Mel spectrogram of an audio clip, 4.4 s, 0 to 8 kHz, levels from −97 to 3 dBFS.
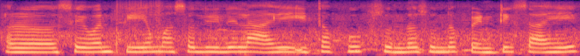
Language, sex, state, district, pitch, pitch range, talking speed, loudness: Marathi, female, Maharashtra, Gondia, 240 Hz, 230-250 Hz, 165 wpm, -12 LUFS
